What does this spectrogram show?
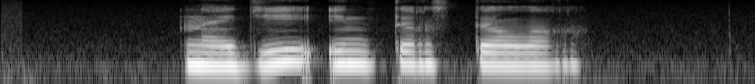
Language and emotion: Russian, neutral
